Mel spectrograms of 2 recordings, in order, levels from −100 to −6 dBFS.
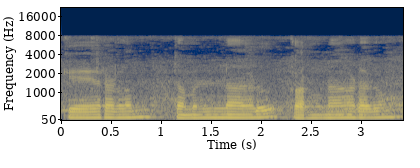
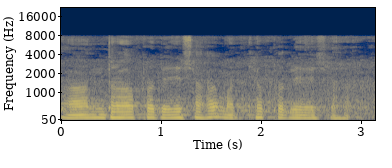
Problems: constant background noise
